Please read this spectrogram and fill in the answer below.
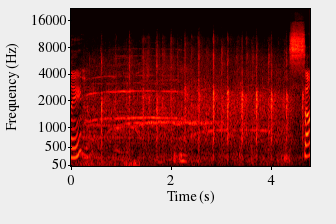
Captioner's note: applause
